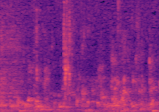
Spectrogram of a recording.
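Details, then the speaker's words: Draining the cabin's propane hot water heater tank during winterizing: continuous gurgling and splashing water echoing in a small room as the tank empties normally. "You can hear the water gurgling out. And when all the water drains out, you got the place drained."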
